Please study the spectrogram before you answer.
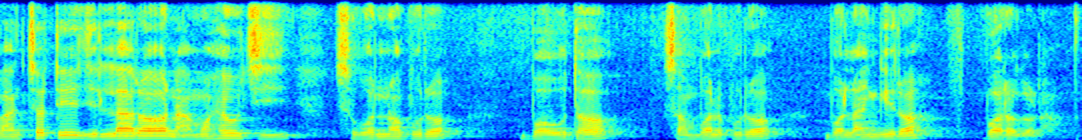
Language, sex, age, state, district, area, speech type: Odia, male, 18-30, Odisha, Boudh, rural, spontaneous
